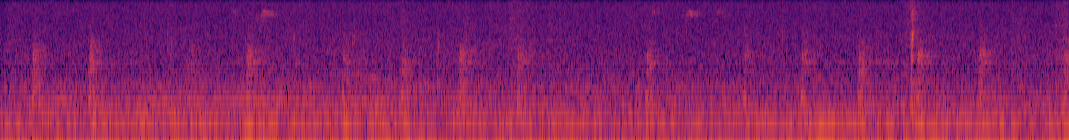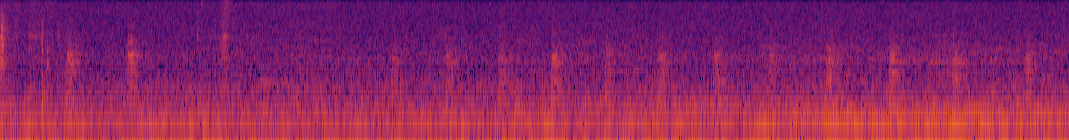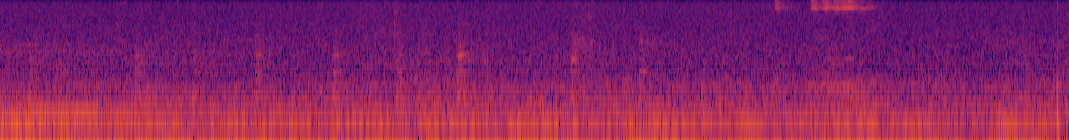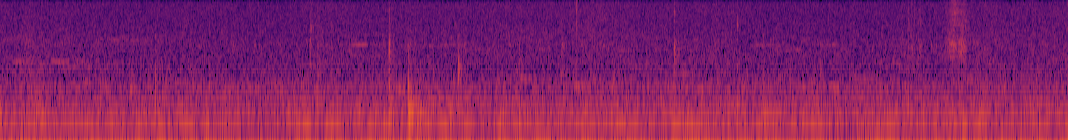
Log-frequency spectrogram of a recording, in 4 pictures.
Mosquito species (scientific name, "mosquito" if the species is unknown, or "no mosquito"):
no mosquito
